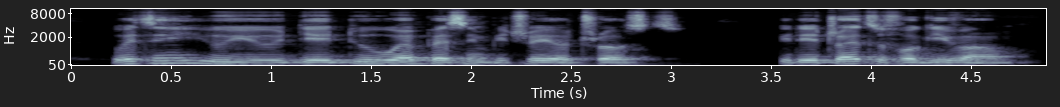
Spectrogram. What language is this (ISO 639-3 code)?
pcm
